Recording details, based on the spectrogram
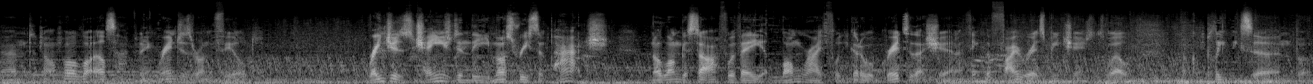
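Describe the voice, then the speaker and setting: Congested deep-voiced man casting a game. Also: fairly quick, music in the background. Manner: informal, sweary, rambling. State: congested, bunged-up voice. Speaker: esports match commentator. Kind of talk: casual game commentary with joking asides.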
